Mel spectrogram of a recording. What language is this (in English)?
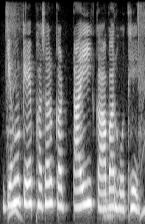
Chhattisgarhi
